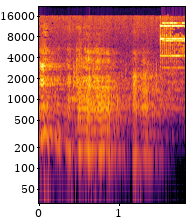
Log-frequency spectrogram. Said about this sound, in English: Oh, sounds like the bar phone's ringing. Let me go see who it is.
